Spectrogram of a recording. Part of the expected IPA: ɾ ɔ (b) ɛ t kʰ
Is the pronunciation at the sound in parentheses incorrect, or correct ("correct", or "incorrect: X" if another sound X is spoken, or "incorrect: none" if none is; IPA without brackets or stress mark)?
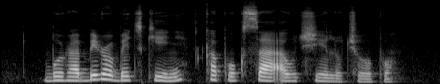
correct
